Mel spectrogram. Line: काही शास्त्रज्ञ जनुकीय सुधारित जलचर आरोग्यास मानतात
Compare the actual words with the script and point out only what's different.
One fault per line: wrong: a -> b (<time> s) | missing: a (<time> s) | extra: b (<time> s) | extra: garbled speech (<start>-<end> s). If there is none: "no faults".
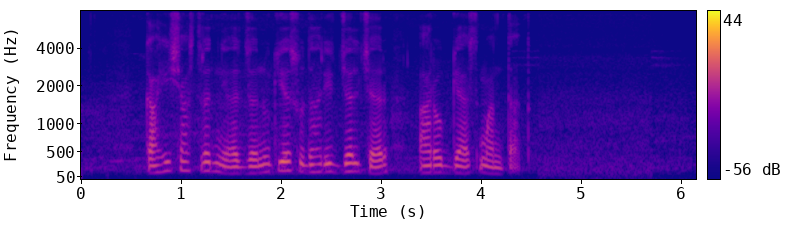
no faults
